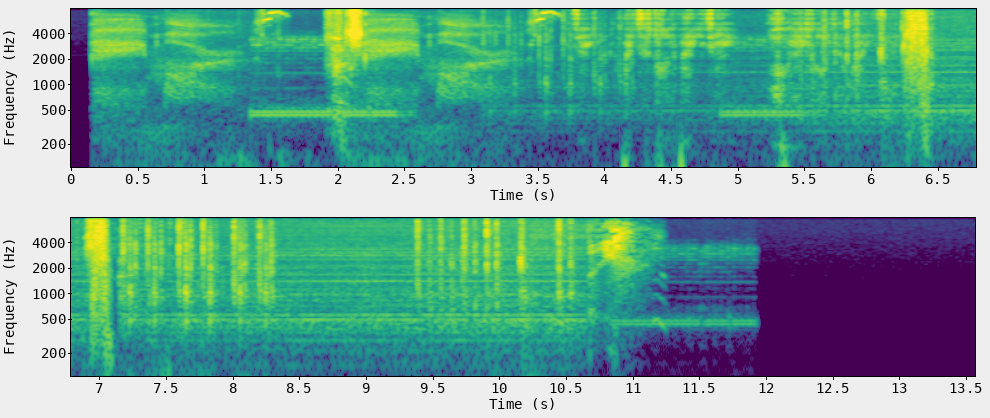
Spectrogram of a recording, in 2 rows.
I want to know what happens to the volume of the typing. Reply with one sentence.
The volume of the typing goes up.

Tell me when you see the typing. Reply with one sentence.
You can hear the typing from 1.0 to 10.8 s.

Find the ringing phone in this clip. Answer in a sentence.
You can hear the ringing phone from 1.3 to 2.6 s, from 4.8 to 5.5 s and from 10.8 to 11.9 s.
